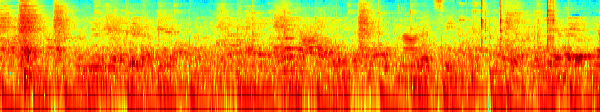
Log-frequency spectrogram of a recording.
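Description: Chopsticks clinking against porcelain plates and a sauce dish: a few short, sharp clinks scattered through, one loud one just after the start and a small cluster near the end.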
